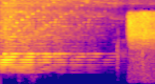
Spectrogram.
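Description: A phone ringtone plays alone as the ringtone of a magical device called a Rolly, a bright electronic tone with rich harmonics holding steady for almost two seconds, then giving way to a brief burst of harsh hiss.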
